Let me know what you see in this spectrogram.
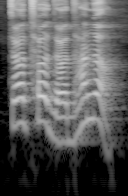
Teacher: च वर्ग च छ ज झ ञ तालु से बोले जाते हैं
